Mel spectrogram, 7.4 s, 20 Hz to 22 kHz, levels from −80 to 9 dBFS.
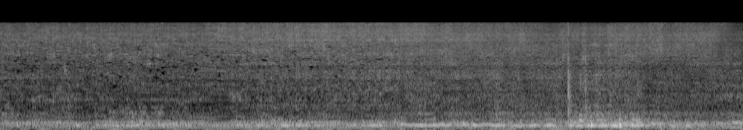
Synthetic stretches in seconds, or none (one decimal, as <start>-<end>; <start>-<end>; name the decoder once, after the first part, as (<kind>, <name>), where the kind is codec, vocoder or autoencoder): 4.0-7.4 (codec, SNAC)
